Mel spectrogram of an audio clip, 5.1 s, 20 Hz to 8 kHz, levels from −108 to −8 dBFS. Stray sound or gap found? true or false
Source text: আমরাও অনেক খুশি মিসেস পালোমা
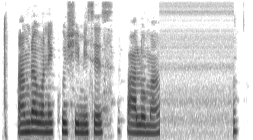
false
